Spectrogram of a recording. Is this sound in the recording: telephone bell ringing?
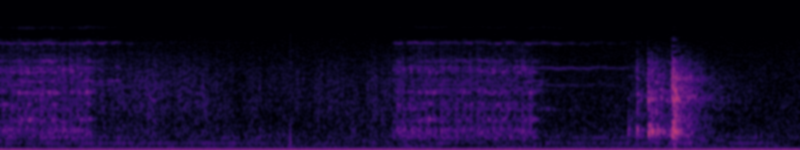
yes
